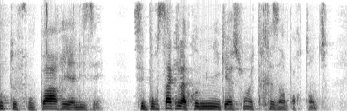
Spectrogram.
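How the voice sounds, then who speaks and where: Speaking at a moderate pace, a woman keeps her pitch fairly low. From France, Lyon suburbs. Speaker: dancer and activist against forced marriage. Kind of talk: interview testimony. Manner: loud.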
